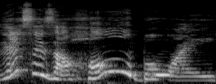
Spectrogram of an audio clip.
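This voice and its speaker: A woman puts on a character voice pitched high. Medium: read story. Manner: gleefully menacing.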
